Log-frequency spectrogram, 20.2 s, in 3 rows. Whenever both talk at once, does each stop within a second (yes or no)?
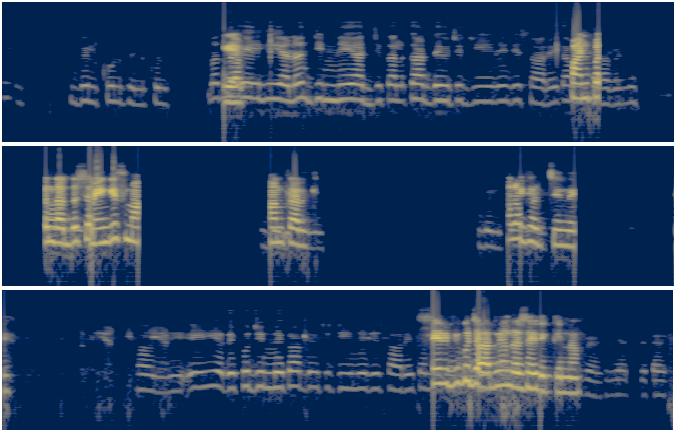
no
